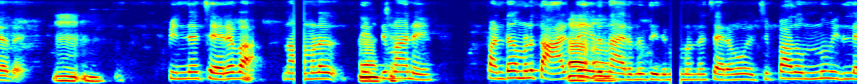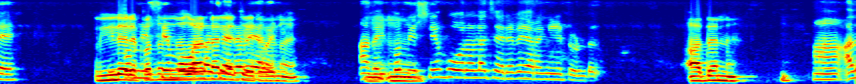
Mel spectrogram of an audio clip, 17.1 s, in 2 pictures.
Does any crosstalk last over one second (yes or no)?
yes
